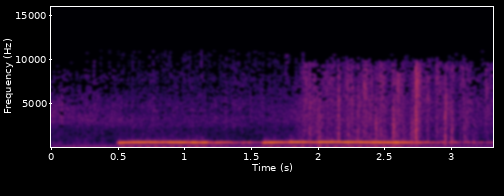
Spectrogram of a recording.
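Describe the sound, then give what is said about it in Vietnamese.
A large bird perched on a hut roof gives two long, steady, hooting calls at an even pitch, fairly loud and following one another closely, over a low background hum. “Hai Gòn giật mình khi con chim lớn đậu trên cái nóc chòi nãy giờ bỗng kêu lên liên tục rồi bay vút lên không trung”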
